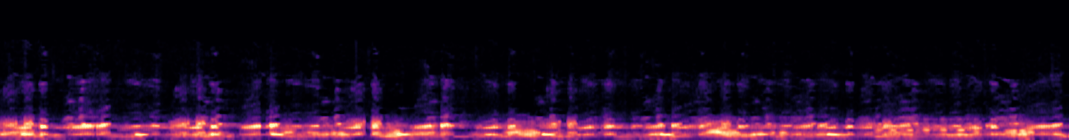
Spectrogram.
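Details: Many frogs croak together in a thick, continuous chorus, mixing raspy pulsed calls with brief whistled notes that recur about every second, no other sounds present.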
